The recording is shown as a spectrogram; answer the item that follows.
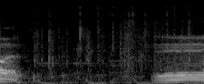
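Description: Plastic snack bag handled and turned over in the hands: a run of faint, light crinkling clicks between spoken words.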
